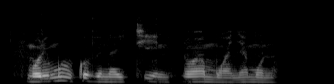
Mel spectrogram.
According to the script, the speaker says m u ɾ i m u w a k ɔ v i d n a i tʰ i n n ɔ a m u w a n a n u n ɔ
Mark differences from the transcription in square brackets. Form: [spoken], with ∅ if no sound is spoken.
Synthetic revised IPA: m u ɾ i m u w a k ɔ v i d n a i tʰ i n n ɔ a m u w a [ɲ] a [m] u n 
